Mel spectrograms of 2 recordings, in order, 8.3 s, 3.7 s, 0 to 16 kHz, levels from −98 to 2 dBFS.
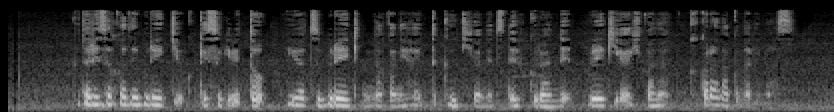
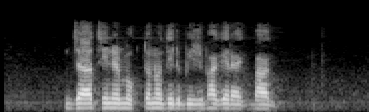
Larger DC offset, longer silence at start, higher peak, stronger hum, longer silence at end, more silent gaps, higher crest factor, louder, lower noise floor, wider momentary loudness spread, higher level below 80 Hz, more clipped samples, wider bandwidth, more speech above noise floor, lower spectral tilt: neither; about the same, 0.75 s vs 0.65 s; second, -8 dBFS vs -2 dBFS; neither; second, 0.4 s vs 0.95 s; neither; about the same, 18 dB vs 16 dB; second, -27 LUFS vs -17 LUFS; second, -53 dBFS vs -60 dBFS; first, 13 LU vs 7 LU; second, -68 dBFS vs -60 dBFS; neither; first, 11.5 kHz vs 7.2 kHz; second, 26 dB vs 45 dB; second, -4.5 dB/octave vs -7.5 dB/octave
